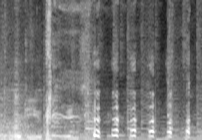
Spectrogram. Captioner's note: laughs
